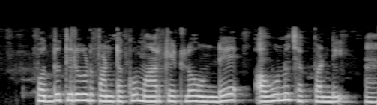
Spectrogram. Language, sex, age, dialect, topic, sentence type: Telugu, female, 46-50, Southern, agriculture, question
